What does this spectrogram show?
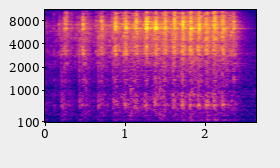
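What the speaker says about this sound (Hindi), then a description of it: "अब ये वाली सिलाई लगा दूँगी मैं" Sewing machine stitching the seam of a cancan petticoat, a steady rapid mechanical rattle of needle strokes running throughout, close and fairly loud with a slight speed-up midway.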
